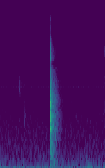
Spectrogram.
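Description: A glass is set down on a counter with a knock.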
